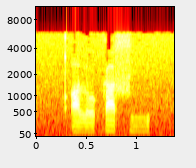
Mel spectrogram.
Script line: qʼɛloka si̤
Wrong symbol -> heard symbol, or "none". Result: none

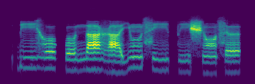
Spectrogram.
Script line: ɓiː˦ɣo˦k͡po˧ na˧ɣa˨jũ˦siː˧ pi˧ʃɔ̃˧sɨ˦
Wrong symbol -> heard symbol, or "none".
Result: ɨ˦ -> ə˦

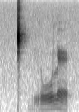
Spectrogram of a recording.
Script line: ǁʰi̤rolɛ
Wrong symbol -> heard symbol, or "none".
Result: none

